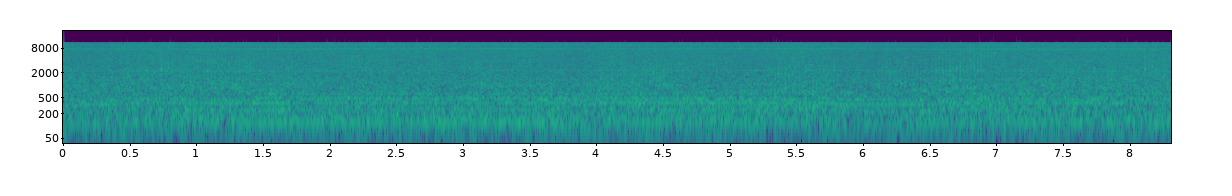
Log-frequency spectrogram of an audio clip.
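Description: A helicopter's engine whines steadily.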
